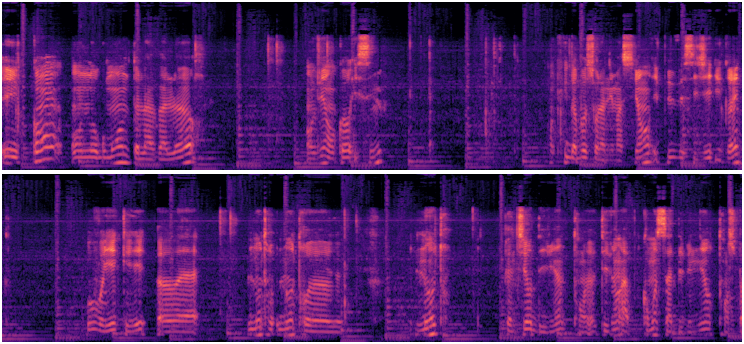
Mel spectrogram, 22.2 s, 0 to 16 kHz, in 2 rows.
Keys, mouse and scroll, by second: 0.4-3.0 drag, 4.8 click, 6.6 g, 8.5 space, 10.1 g, 16.5 space.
